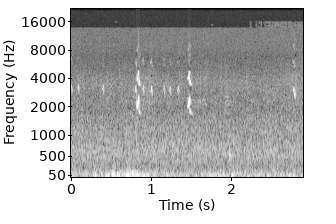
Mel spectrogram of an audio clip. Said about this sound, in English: Male chitter on approach.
